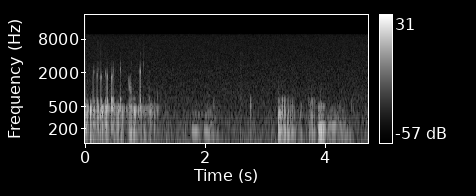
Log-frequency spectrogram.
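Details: Ordinary belly grumbling during digestion, with a roommate talking faintly in the background; bubbly gurgles and rumbles in short bursts. Bowel sounds (borborygmi).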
